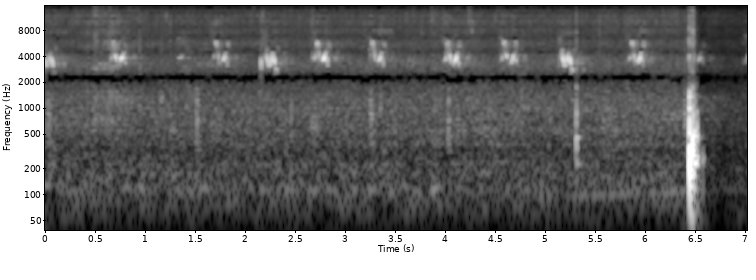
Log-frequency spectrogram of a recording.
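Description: A small bird chirping over and over, high short chirps about twice a second. A single sharp thump comes near the end.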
